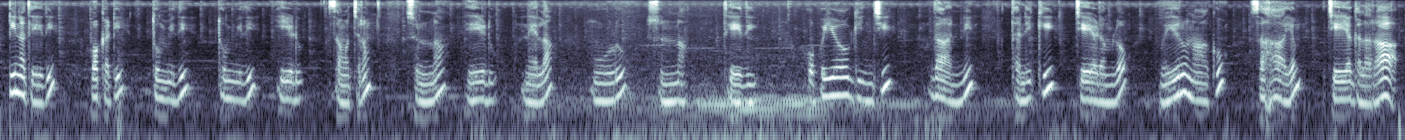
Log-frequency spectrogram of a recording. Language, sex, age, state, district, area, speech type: Telugu, male, 18-30, Andhra Pradesh, Krishna, rural, read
